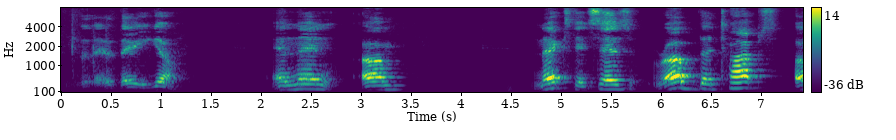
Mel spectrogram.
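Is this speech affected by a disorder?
Yes: cerebral palsy.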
